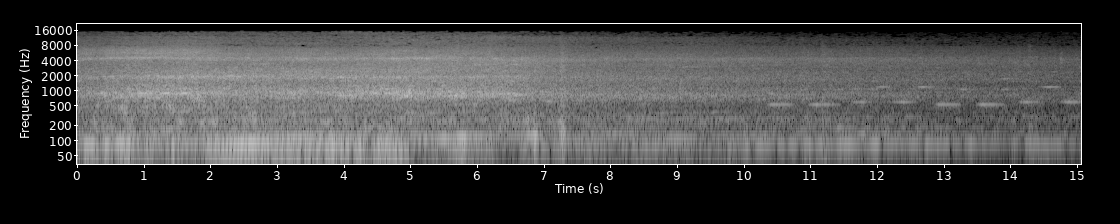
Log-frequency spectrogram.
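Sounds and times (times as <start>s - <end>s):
train running past: 0.0s - 15.0s
wheels clacking on rails: 0.0s - 15.0s.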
